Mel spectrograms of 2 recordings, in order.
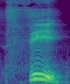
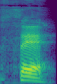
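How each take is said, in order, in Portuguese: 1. A vogal é um 'ee' longo. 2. A vogal é um 'eh' aberto. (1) "elas têm o som de I. Por isso que o verbo ver se diz se" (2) "e não se"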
